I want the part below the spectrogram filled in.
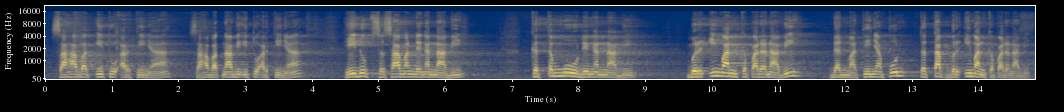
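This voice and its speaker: A man with a Makassar Indonesian accent preaching a dawn sermon, telling stories with lively swings between loud peaks and quiet asides. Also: mid-range voice. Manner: animated storytelling, voices quoted people, swings from loud peaks to quiet asides. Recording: echoey hall.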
